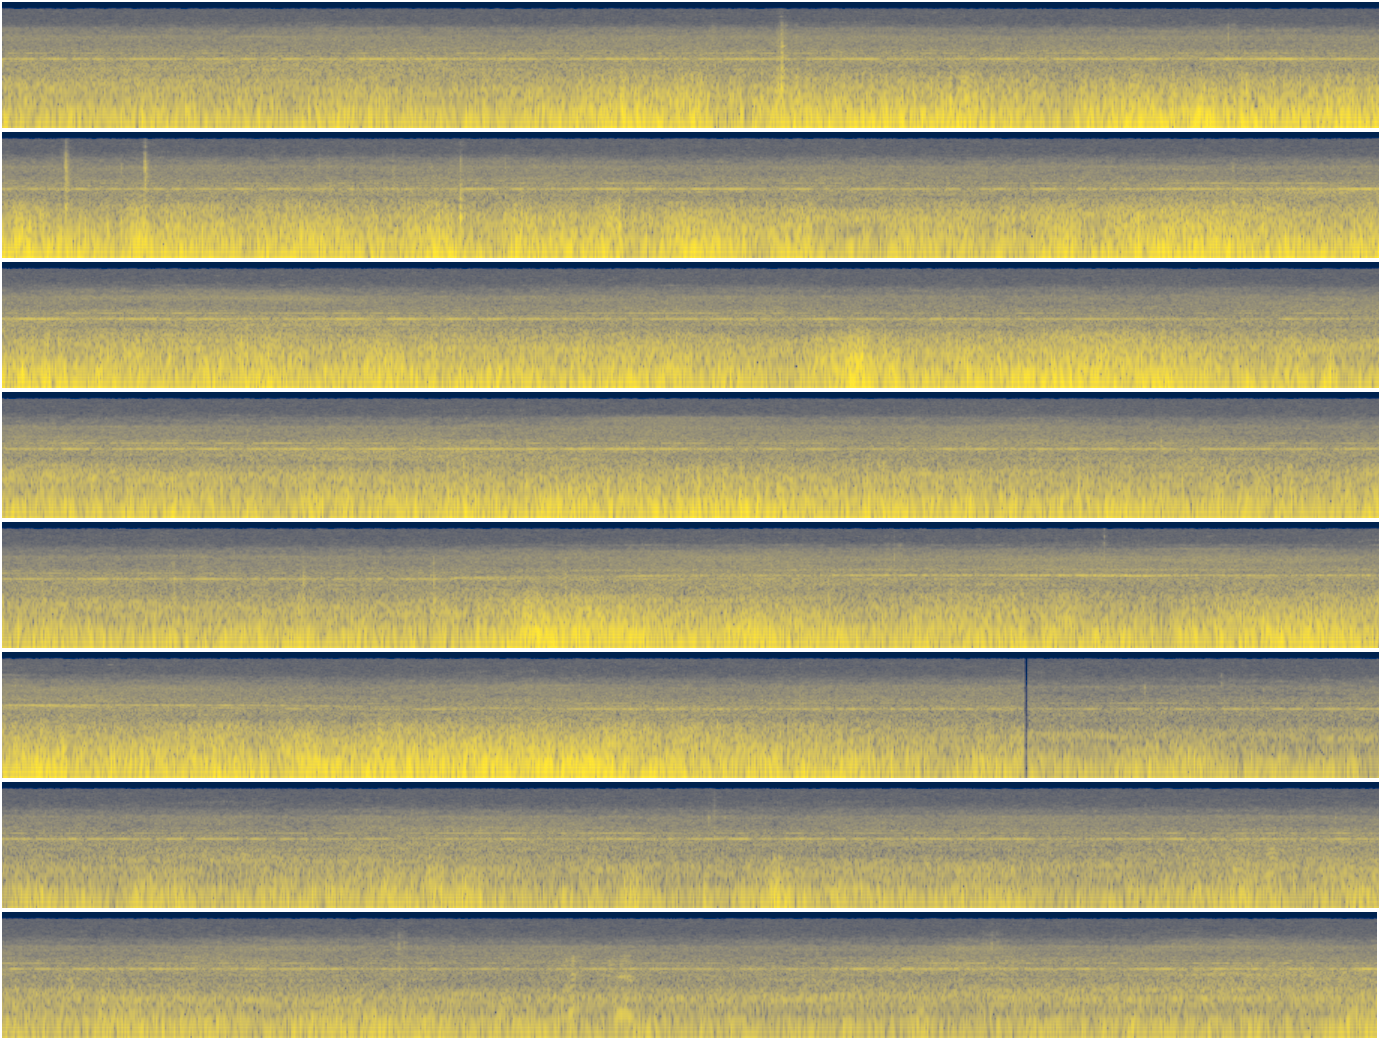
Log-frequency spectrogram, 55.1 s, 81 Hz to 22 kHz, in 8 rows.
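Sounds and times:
higher engine whine: 0.0 - 55.0
jet engines idling: 0.0 - 55.0.

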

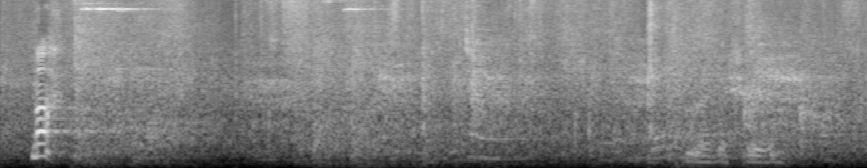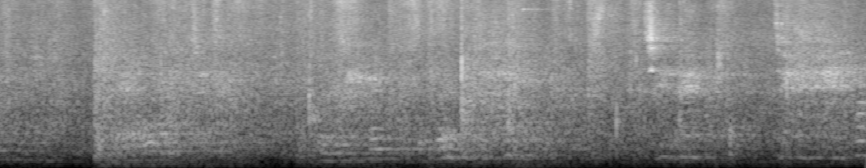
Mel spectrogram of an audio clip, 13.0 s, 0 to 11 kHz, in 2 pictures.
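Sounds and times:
indistinct voices in echoing hall: 0.0 - 13.0.

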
